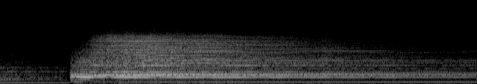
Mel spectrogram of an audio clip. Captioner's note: gong banging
